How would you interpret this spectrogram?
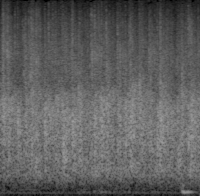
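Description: Steady audience applause, a dense wash of many hands clapping at an even, fairly loud level throughout, with no clear pauses or individual claps standing out, as a literary guest walks to the podium.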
